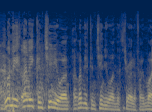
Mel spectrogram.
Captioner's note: laughter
